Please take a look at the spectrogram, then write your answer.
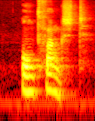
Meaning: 1. reception, welcome 2. reception, receiving of something 3. reception of a transmitted signal such as radio or television
- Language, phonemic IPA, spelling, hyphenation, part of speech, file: Dutch, /ɔntˈfɑŋst/, ontvangst, ont‧vangst, noun, Nl-ontvangst.ogg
